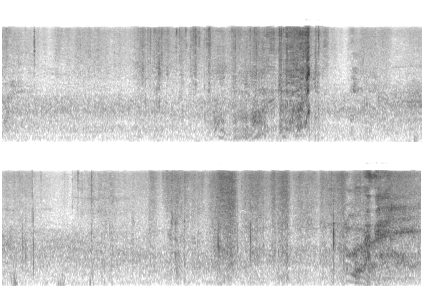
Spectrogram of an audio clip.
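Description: Rustling, scuffing and rasping of clothing and rubber wellington boots being pulled on and shifted on gravel, with a louder surge about three to four seconds in and another near the end.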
